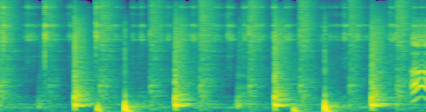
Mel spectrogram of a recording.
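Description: Drum kit playing a steady beat, about four hits a second, with the bass drum landing about twice a second.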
